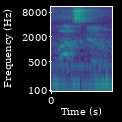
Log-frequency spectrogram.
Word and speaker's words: Glasgow: Most cringe-worthy of all include the cities of Leicester and Glasgow, which in previous videos I pronounced as Leicester and Glasgow.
